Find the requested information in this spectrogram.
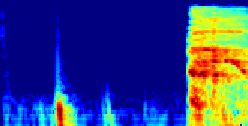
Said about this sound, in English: How's that cough going? Oh, it's great.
